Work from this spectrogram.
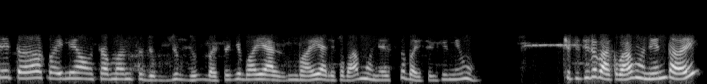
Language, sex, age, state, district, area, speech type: Nepali, female, 30-45, West Bengal, Jalpaiguri, urban, conversation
